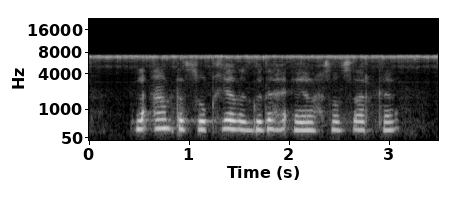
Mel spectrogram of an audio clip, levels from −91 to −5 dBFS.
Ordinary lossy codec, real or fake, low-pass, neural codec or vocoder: AAC, 48 kbps; fake; 7.2 kHz; codec, 24 kHz, 6 kbps, HILCodec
